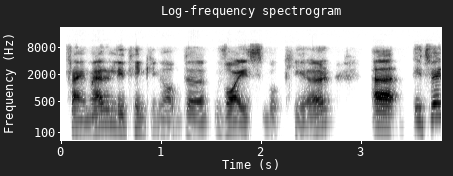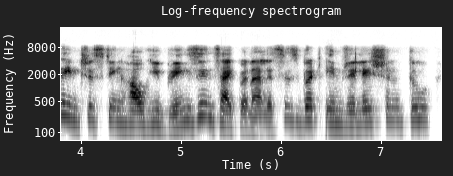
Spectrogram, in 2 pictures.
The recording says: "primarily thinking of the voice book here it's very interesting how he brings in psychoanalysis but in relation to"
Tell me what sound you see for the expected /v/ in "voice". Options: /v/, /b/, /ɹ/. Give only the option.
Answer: /v/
